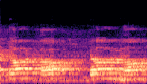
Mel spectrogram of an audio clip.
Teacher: मूर्धन्य के द्वारा जो बोले जाते हैं वो ट वर्ग के व्यंजन बोले जाते हैं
